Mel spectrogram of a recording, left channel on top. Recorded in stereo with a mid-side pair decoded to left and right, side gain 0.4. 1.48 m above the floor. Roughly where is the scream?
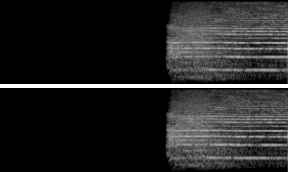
Ahead right.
